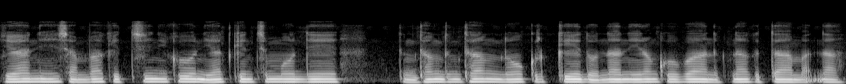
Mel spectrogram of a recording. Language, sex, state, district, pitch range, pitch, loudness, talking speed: Garo, male, Meghalaya, South Garo Hills, 115-125 Hz, 120 Hz, -12 LUFS, 85 wpm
